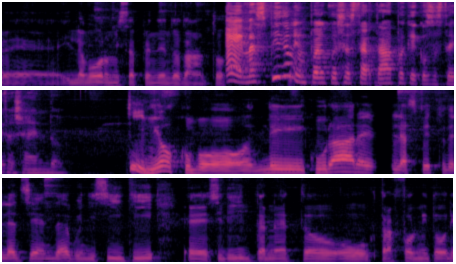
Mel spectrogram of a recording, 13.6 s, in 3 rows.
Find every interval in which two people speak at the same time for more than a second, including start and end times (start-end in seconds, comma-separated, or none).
none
